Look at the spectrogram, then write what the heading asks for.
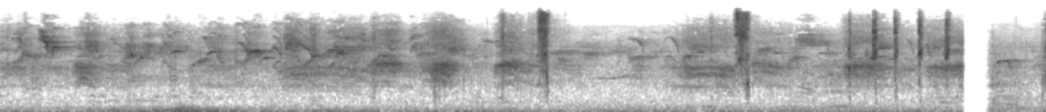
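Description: A busy chorus of birds calling, many short overlapping calls, over a low rumble. The sound drops out completely for a moment near the end.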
